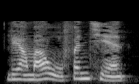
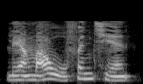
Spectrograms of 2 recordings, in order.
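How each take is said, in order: No difference in how they are said.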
